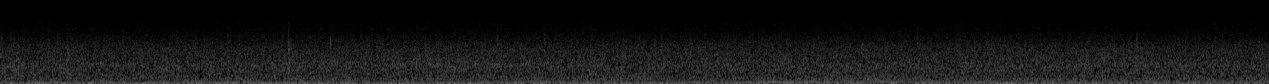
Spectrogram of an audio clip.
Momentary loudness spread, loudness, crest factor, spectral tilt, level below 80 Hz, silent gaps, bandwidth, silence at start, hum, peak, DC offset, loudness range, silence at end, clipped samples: 1 LU; -48 LUFS; 16 dB; -3.5 dB/octave; -54 dBFS; none; 16.5 kHz; 0 s; none; -32 dBFS; under 0.1%; 0 LU; 0 s; under 0.1%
